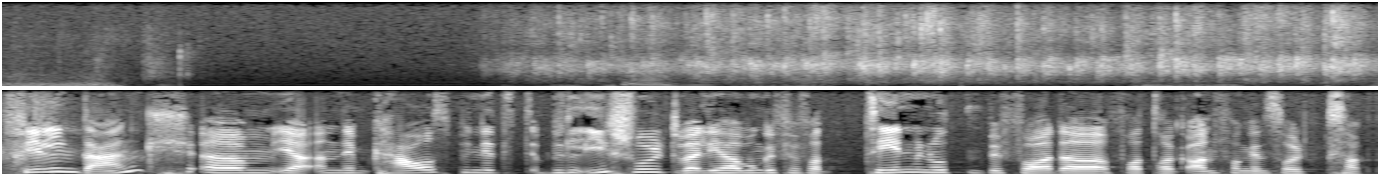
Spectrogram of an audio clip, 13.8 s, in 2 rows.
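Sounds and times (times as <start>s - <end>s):
audience applause: 2.4s - 7.3s
speech: 7.0s - 13.7s.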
